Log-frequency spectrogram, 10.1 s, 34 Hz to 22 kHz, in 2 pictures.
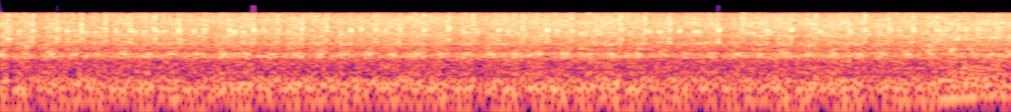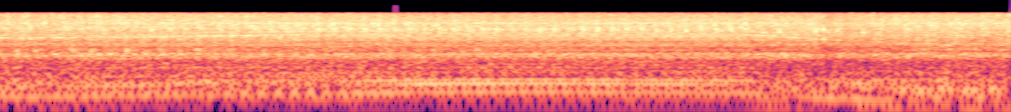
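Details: LS1 V8 idling with a quick, sharp tick a few times per second over the exhaust note; suspected collapsed lifter turned out to be an exhaust leak.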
